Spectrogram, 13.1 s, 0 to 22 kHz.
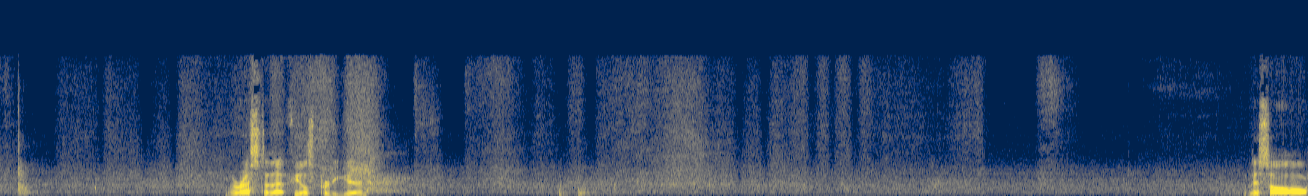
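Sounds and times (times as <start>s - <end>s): hand rubbing over primer: 0.5s - 10.8s.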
